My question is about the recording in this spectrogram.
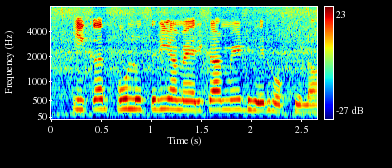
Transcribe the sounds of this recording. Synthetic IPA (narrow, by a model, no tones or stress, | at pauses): iːkəɾpuːlʊt̪ɾiɐmeːɾɪkamẽɖʱeːɾɦokʰelaː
